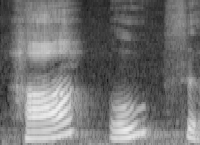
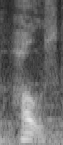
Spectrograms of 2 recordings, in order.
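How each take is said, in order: First: Slow, stretched हाउस said as haus with the h sounded; drawn-out house. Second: Said in the usual way. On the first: Shown as a demonstration. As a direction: model हाउस slowly for the class. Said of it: "यहाँ लिखा है हाउस". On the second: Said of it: "तो यहाँ ए लगा रहे हैं".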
